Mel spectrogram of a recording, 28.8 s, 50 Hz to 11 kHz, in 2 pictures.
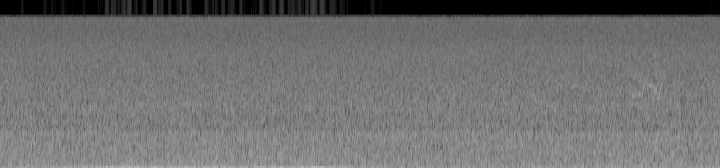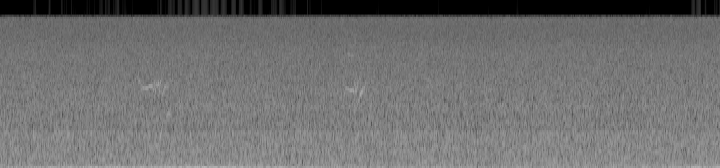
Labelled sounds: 12.9	13.2	killer whale, offshore, 1.7 to 2.1 kHz
17.2	17.7	killer whale, offshore, 1.7 to 2.2 kHz
21.3	21.6	killer whale, offshore, 1.7 to 2.3 kHz

